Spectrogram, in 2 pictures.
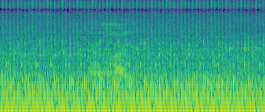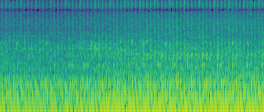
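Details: Hi-low forklift with a no-start, after checking fuses, starter power and the relay. The engine catches and settles into a steady, even idle with no knocks or misses. Normal idle.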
